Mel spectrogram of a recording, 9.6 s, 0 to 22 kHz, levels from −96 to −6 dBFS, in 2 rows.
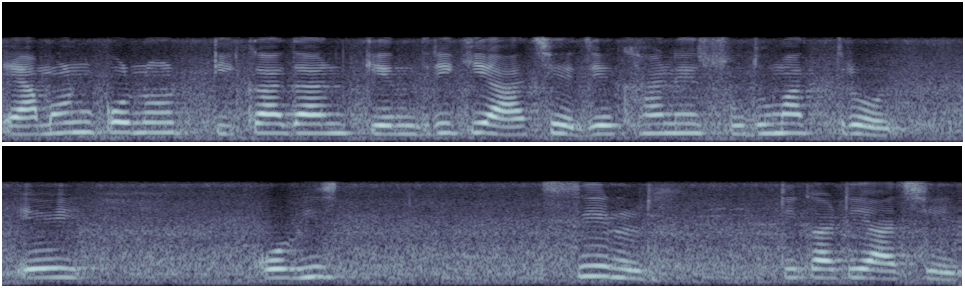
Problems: none marked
